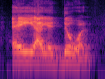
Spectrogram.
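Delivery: loud put-on, attempted New York accent. Announcing he will play Tony Cipriani and trying out the voice: Tony Cipriani New York accent. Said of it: "I'm gonna try to do an accent".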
